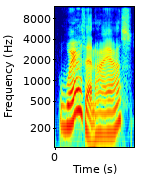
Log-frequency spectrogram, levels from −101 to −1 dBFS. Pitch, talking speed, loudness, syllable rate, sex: 220 Hz, 200 wpm, -16 LUFS, 5.7 syllables/s, female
